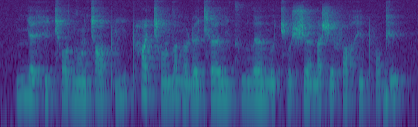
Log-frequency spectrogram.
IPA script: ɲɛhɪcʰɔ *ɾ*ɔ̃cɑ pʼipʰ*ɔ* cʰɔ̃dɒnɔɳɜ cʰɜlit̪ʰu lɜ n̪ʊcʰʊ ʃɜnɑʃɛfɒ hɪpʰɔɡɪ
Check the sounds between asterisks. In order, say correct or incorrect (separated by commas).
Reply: incorrect, incorrect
